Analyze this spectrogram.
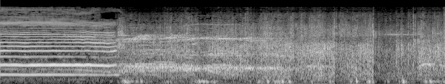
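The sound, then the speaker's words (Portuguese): Church audience applauding and cheering to welcome a bishop, a dense burst of clapping mixed with crowd shouts that follows a short held tonal note and carries on steadily to the end. “Com uma salva de palmas, vamos receber Bispo Frank Ochoa!”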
